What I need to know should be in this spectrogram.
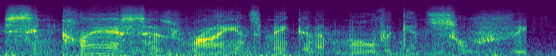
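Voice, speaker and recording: An eager tabloid newsman, played by a male actor in a game audio diary. He sounds sleazy and gossipy, his pitch lively and varied, with noticeable noise behind him. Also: moderate pace, lightly acted. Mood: scheming excitement.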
